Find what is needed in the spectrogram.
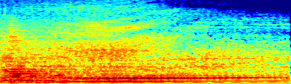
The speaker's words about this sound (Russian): Сел в машину и уехал.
